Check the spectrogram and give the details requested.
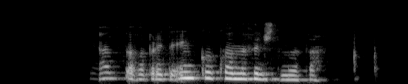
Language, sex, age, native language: Icelandic, female, 30-39, Icelandic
